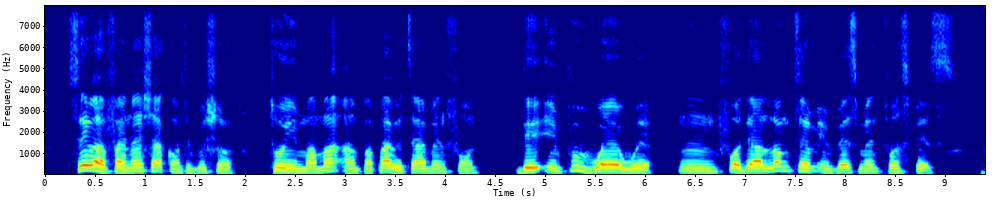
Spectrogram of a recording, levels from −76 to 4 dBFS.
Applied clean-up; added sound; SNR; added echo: none; none; none; none.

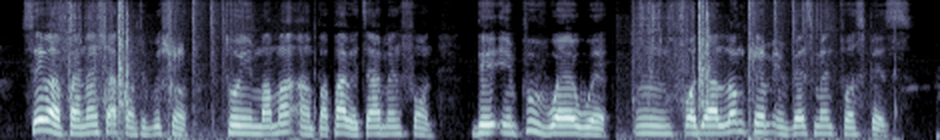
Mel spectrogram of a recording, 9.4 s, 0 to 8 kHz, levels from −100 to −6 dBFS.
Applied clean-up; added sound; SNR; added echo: none; Coin (dropping); 17 dB; none.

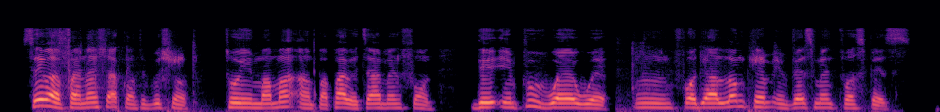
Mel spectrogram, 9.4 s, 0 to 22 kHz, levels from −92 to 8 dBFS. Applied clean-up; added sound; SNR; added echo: neural mask model DeepFilterNet 3.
